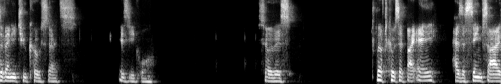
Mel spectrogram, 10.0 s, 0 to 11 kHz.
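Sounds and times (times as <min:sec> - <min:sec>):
person speaking: 0:00.0 - 0:03.4.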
